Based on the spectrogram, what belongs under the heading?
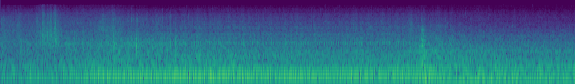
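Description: A car engine running close by with a low steady hum, growing louder about a second in as it pulls up and then idling. A short knock comes about five seconds in.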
